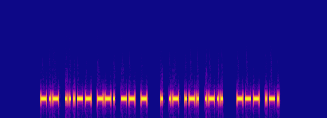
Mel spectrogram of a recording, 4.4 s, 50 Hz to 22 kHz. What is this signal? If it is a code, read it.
Morse code, heard as a keyed tone, about 43 wpm, 700 Hz. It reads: K3GMT EARL OR
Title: K1USN SST QSO Practice - 45wpm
